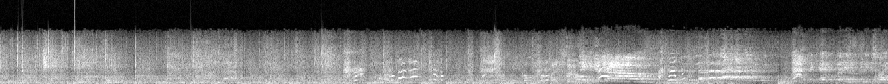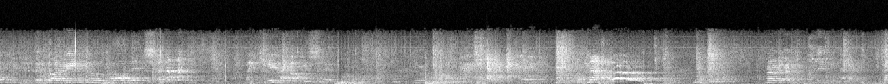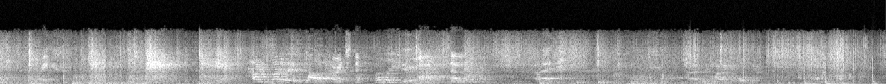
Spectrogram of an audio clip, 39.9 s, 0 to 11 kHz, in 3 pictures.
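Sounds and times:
plastic bin knocking on hard floor: 0:00.0 - 0:08.5.

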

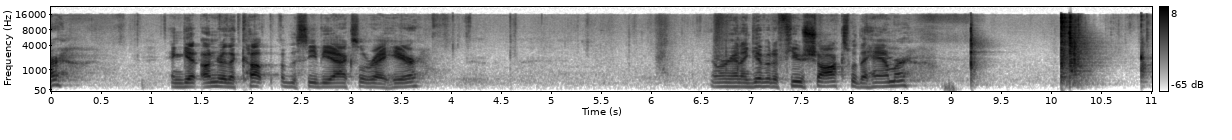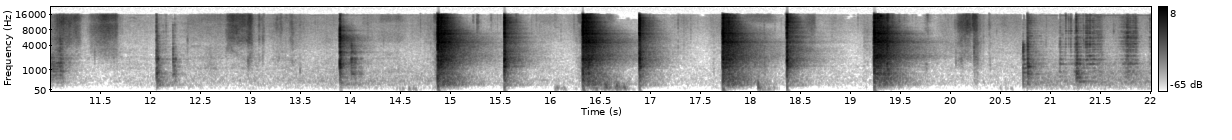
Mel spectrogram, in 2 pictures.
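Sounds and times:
hammer striking steel pry bar: 0:14.8 - 0:19.8.

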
